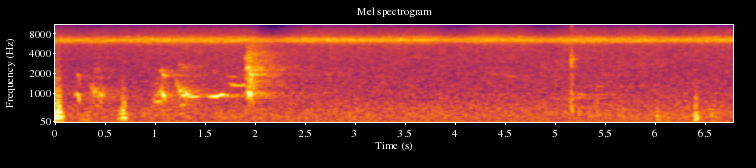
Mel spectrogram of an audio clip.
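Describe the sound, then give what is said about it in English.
Red colobus monkeys give a few sharp, scattered chiss and nyaw barks and brief chittering chiss calls, spaced irregularly over a steady high insect-like hiss. “Chiss and yaw barks, same data, 11:37.”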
